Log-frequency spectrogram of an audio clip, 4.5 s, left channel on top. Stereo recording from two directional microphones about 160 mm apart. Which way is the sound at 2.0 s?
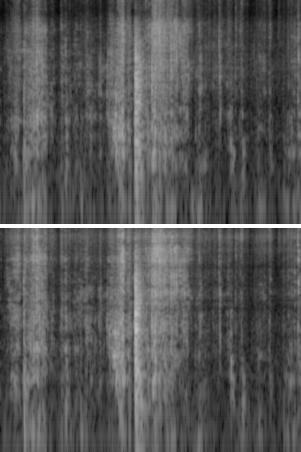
30° left (ahead or behind).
